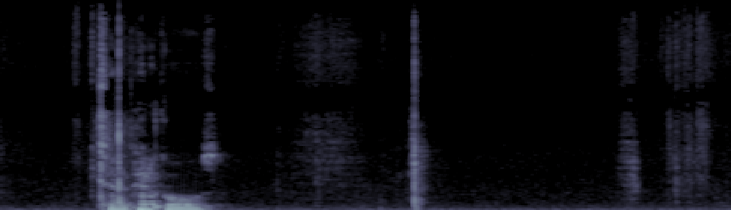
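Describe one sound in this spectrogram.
A card is slapped down onto a table with a light tap.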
